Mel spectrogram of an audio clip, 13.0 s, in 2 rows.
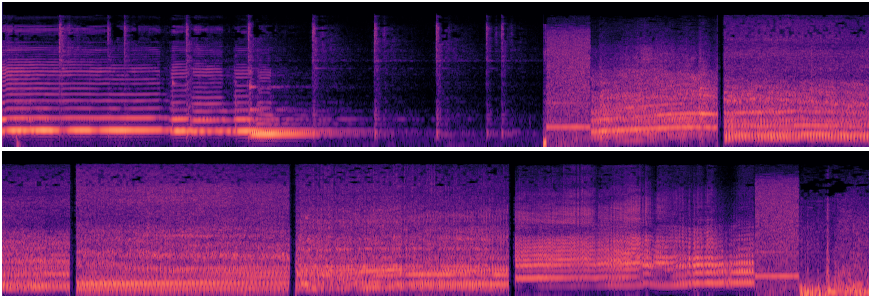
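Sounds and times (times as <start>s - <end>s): car engines revving: 4.1s - 12.5s.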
